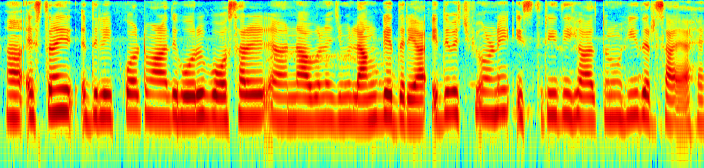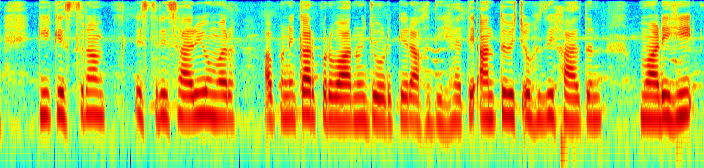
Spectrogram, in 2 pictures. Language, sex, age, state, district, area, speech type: Punjabi, female, 18-30, Punjab, Bathinda, rural, spontaneous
